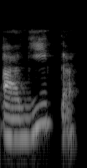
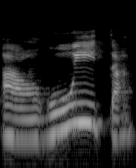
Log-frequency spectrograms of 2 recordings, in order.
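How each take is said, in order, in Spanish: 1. La u después de la g es muda. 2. La u después de la g se pronuncia. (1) "yo no digo aguita" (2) "sino que digo agüita. Profe, la U suena porque tiene diéresis"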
